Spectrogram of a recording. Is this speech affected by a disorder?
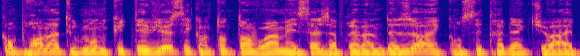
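No.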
